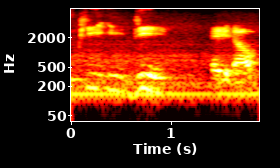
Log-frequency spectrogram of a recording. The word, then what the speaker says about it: pedal: b-a-s-a-l and pedo is p-e-d-a-l almost like petal but pronounced pedal disc it's able to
